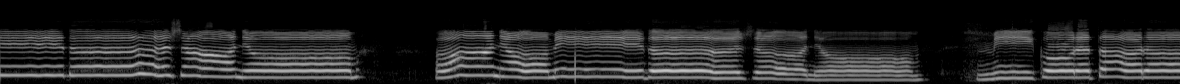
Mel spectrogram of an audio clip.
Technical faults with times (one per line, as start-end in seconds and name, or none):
5.75-5.77 loud pop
